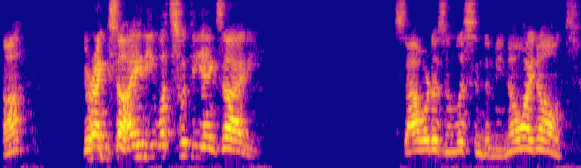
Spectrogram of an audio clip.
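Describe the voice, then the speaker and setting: A woman shouts at a moderate pace with lively intonation. Her loudness swings widely, and she leaves long, frequent pauses. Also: fairly low pitch for a woman. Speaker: gaming livestreamer. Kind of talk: livestream unboxing chat. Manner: animated; loud, shouting.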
